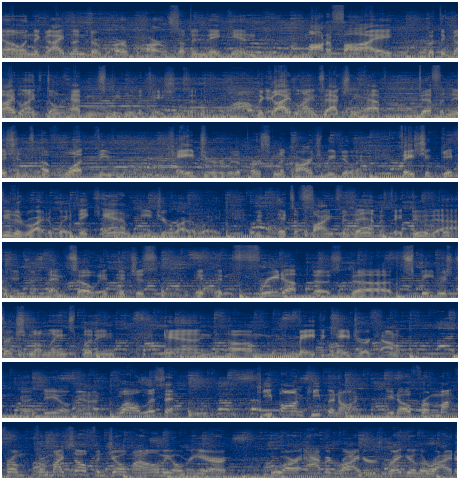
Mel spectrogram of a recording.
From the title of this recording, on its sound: Live from SoCal Bike Drags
